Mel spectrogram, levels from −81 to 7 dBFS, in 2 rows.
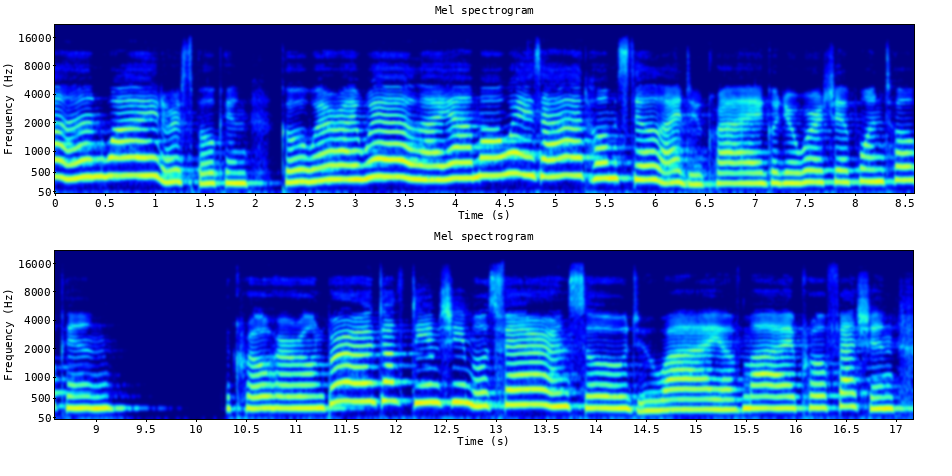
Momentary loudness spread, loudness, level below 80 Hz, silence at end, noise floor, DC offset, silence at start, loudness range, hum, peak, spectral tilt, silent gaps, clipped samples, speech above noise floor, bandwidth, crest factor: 6 LU; -27 LUFS; -64 dBFS; 0 s; -77 dBFS; under 0.1%; 0 s; 5 LU; none; -12 dBFS; -3.5 dB/octave; none; under 0.1%; 50 dB; 16.5 kHz; 14 dB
